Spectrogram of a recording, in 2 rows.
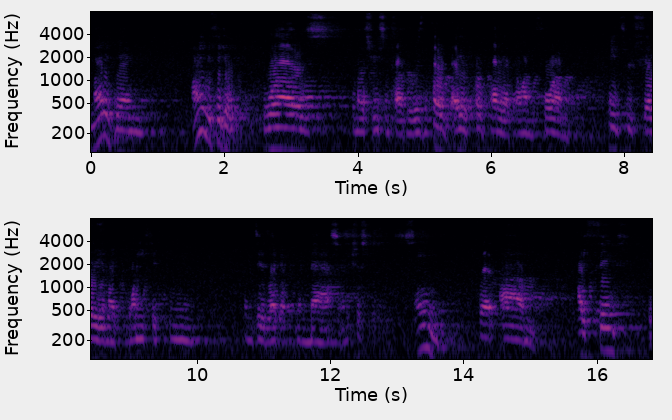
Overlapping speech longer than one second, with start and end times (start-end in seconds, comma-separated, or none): none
